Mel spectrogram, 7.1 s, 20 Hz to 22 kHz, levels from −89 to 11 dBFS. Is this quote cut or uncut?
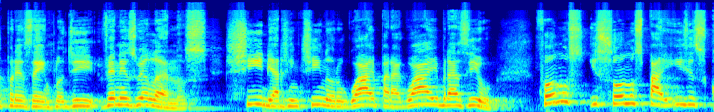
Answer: uncut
